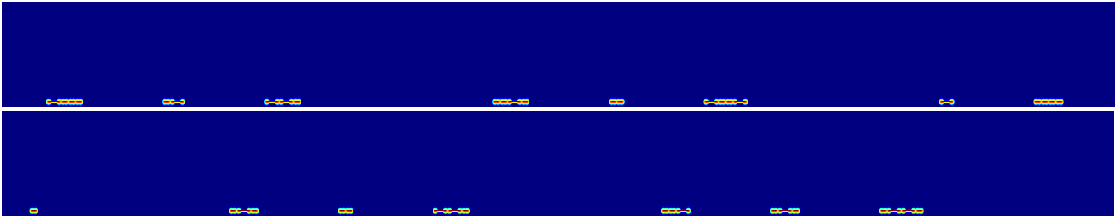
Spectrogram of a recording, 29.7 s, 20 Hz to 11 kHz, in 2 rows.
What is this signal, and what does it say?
Morse code, heard as a keyed tone, about 25 wpm, spaced as for 7 wpm, 600 Hz. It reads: BAG FIX THE RIG URP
